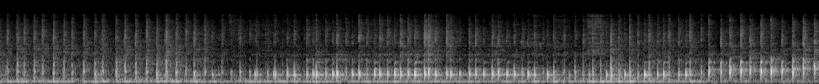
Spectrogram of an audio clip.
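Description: Darbuka (goblet drum) played by hand in a fast rhythm of rapid, rolling finger strokes, which grow louder a few seconds in.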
